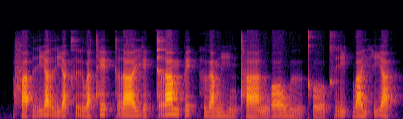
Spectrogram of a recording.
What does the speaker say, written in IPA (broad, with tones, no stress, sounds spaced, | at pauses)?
f a˨˩ ʔ r i˥˩ a̯ r i˧ a̯ kʰ r u˨˩ a̯ tʰ e˥˩ ʔ k r aː˦˥ j e˨˩ k̚ t r a˥˩ m p e˥˩ k̚ h ɯ˧ a̯ m iː˨˩ m tʰ aː˨˩ n w ɔː˧ w ɯː˩˦ kʰ oː˨˩ kʰ r i˥˩ t̚ w a˦˥ j h i˥˩ a̯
